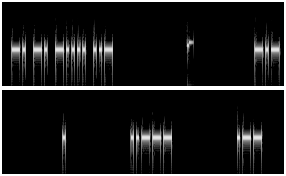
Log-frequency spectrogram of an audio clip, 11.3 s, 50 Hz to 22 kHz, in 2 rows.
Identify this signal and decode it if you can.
Morse code, heard as a keyed tone, about 22 wpm, spaced as for 9 wpm, 700 Hz. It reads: NN6U KE2W
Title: USA Call Signs - 4 Characters - 8x Character Spacing - 22wpm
